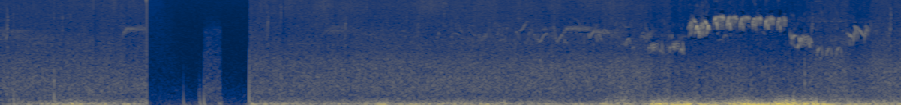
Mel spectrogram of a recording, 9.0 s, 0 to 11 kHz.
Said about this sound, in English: Lincoln Sparrow number 4 again.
